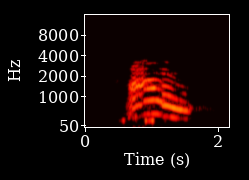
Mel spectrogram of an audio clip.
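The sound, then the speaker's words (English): A single drawn-out meow from a wild cat in its natural habitat, with a rising-then-falling wail, loud, lasting about a second before trailing off into silence. “She's a wild cat, and this is where she belongs.”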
